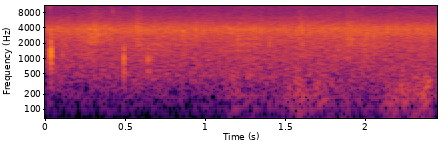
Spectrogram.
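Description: Steady rain falls on a rocky ridge hiking trail of the Appalachian Trail's Knife Edge, a soft continuous hiss with a few sharper drop taps, faint and alone without talk.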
